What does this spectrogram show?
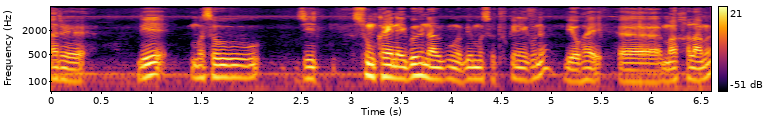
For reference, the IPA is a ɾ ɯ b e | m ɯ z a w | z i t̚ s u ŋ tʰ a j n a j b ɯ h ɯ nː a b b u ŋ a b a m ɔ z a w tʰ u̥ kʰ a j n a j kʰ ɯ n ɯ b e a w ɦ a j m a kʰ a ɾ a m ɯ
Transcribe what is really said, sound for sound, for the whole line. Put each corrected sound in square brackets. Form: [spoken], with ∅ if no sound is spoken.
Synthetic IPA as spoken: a ɾ ɯ b e | m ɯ [s] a w | z i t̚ s u ŋ [kʰ] a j n a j b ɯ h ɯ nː a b b u ŋ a b [e] m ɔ [s] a w tʰ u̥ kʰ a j n a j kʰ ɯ n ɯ b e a w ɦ a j m a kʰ a [l] a m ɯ

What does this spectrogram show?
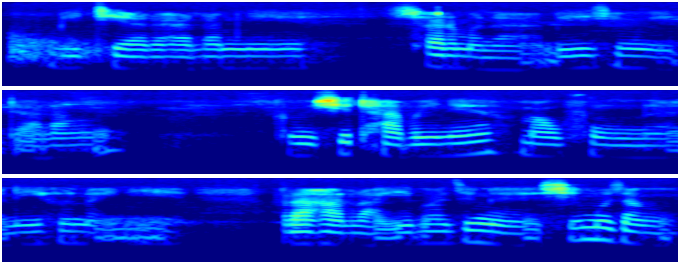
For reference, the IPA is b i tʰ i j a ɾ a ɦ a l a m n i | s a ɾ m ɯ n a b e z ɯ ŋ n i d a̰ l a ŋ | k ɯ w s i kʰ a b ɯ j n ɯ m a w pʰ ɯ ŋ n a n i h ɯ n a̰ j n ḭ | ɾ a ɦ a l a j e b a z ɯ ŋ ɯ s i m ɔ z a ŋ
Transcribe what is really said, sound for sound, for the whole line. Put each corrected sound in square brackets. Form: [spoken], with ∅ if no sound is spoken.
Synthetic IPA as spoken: b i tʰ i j a ɾ a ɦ a l a m n i | s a ɾ m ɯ n a b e z ɯ ŋ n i d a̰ l a ŋ | k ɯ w s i [tʰ] a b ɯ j n ɯ m a w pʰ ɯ ŋ n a n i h ɯ n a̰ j n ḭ | ɾ a ɦ a l a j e b a z ɯ ŋ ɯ s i m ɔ z a ŋ

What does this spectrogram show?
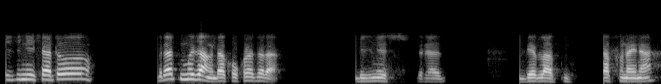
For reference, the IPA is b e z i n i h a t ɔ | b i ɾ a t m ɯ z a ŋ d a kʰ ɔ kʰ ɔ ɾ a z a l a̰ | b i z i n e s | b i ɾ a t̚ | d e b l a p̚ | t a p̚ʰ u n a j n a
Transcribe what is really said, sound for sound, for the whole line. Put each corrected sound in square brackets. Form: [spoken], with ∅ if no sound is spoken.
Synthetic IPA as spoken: b [i] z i n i [s] a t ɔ | b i ɾ a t m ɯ z a ŋ d a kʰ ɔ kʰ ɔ ɾ a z a [ɾ] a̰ | b i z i n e s | b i ɾ a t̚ | d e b l a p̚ | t a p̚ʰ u n a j n a

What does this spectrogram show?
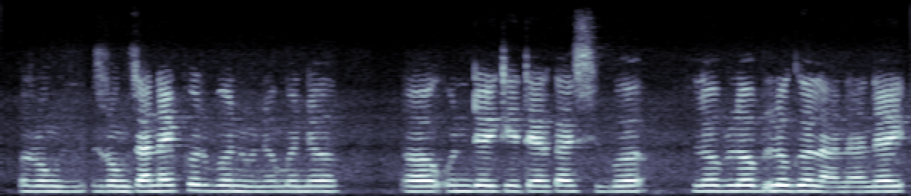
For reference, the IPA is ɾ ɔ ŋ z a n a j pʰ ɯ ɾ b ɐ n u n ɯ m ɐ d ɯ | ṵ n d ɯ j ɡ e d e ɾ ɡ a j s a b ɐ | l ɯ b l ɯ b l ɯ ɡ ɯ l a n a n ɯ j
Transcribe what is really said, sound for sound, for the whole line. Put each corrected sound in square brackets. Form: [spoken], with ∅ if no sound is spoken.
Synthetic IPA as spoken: ɾ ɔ ŋ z a n a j pʰ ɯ ɾ b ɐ n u n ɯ m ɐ [n] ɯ | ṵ n d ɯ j ɡ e d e ɾ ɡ a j s [i] b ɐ | l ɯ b l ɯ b l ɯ ɡ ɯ l a n a n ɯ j

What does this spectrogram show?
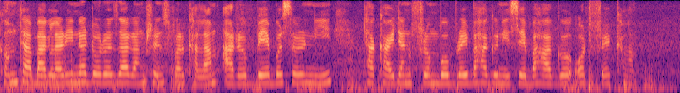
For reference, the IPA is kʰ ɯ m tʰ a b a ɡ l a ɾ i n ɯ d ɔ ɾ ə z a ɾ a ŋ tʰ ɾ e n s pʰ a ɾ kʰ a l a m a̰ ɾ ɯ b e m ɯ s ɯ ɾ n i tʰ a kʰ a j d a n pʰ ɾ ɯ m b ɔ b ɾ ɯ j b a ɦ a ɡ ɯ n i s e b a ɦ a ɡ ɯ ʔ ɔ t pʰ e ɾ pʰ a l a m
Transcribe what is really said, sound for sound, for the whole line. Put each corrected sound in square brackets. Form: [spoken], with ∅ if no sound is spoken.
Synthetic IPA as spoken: kʰ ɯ m tʰ a b a ɡ l a ɾ i n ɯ d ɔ ɾ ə z a ɾ a ŋ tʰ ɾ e n s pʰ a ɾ kʰ a l a m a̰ ɾ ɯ b e [b] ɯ s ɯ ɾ n i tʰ a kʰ a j d a n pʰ ɾ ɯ m b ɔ b ɾ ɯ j b a ɦ a ɡ ɯ n i s e b a ɦ a ɡ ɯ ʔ ɔ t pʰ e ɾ [kʰ] a l a m

